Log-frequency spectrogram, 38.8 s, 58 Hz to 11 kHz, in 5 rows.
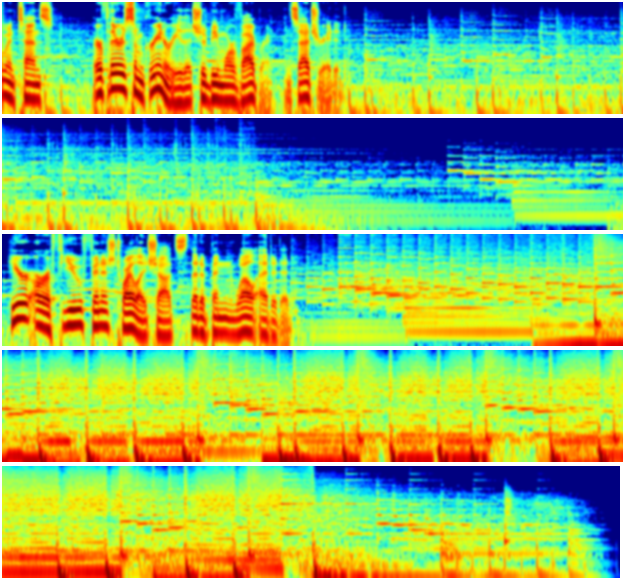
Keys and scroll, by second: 9.8 super+v.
